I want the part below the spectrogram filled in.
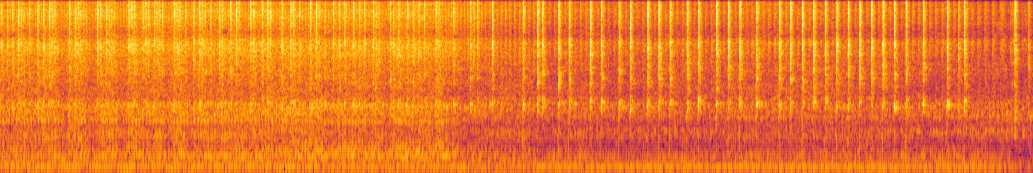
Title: Rough idle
